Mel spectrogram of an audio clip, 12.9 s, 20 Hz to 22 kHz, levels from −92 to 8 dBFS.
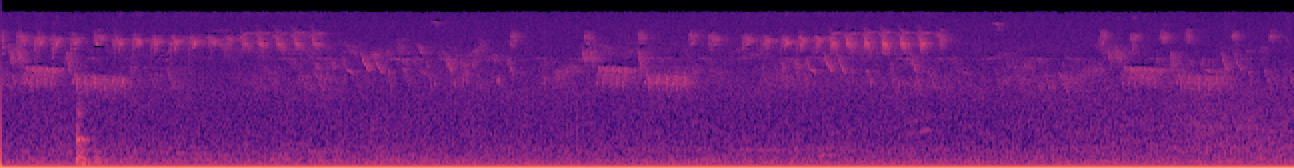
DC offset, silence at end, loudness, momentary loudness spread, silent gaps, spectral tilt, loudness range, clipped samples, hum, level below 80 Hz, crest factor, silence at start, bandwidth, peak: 30%; 0 s; -32 LUFS; 8 LU; none; -2.5 dB/octave; 4 LU; under 0.1%; none; -48 dBFS; 20 dB; 0 s; 16.5 kHz; -8 dBFS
